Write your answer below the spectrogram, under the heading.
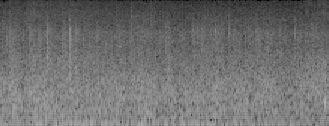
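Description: Steady rain pours down on a beach in a constant, dense hiss, with no pauses or distinct drops standing out. No voices are present.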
